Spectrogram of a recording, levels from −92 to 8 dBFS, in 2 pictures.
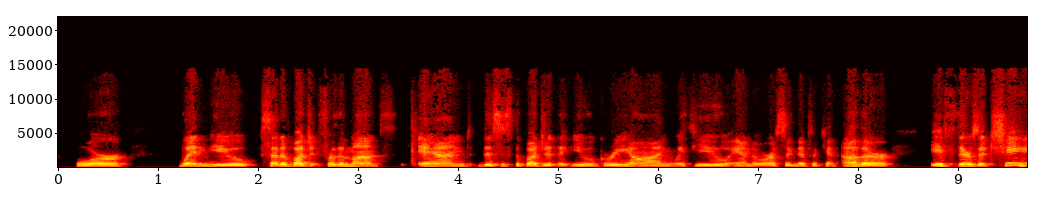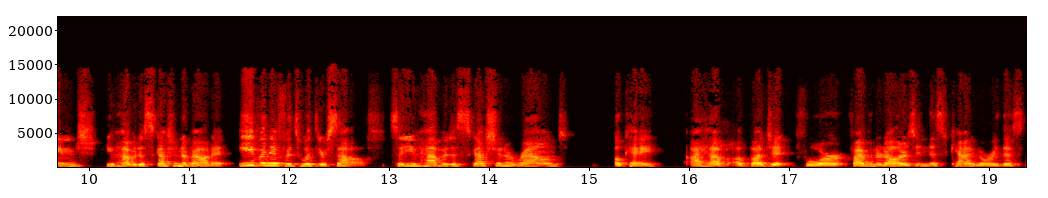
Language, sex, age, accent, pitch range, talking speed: English, female, 30-49, American, 180-220 Hz, 175 wpm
